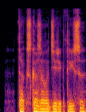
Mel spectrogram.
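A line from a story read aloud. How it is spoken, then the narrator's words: Sighing. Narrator (Russian): вздохнул Мак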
